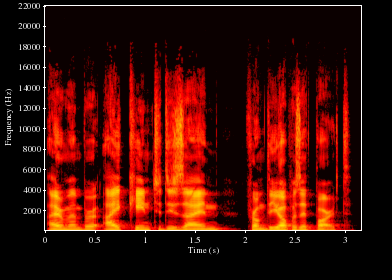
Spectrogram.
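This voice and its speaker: A man's voice: medium pitch, fairly quick. A man hosting a podcast in a conversational style. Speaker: podcast host.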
